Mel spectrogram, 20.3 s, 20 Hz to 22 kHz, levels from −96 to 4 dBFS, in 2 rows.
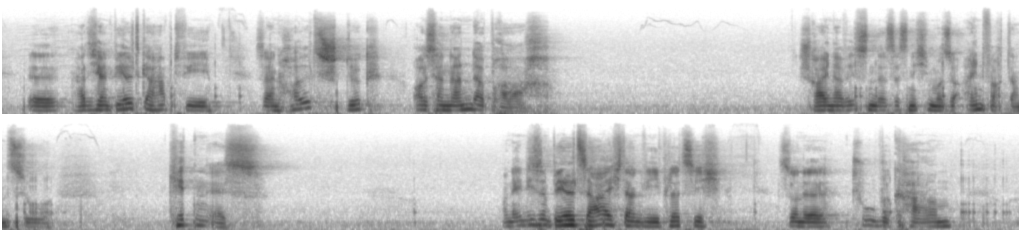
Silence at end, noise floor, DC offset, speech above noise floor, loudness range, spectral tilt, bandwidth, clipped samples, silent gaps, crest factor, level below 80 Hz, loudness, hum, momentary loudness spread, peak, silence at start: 0.1 s; -55 dBFS; under 0.1%; 29 dB; 9 LU; -4 dB/octave; 17 kHz; under 0.1%; none; 22 dB; -50 dBFS; -26 LUFS; none; 17 LU; -6 dBFS; 0.2 s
